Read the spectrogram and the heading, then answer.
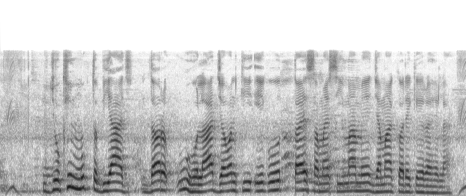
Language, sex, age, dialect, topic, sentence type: Bhojpuri, male, 25-30, Northern, banking, statement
